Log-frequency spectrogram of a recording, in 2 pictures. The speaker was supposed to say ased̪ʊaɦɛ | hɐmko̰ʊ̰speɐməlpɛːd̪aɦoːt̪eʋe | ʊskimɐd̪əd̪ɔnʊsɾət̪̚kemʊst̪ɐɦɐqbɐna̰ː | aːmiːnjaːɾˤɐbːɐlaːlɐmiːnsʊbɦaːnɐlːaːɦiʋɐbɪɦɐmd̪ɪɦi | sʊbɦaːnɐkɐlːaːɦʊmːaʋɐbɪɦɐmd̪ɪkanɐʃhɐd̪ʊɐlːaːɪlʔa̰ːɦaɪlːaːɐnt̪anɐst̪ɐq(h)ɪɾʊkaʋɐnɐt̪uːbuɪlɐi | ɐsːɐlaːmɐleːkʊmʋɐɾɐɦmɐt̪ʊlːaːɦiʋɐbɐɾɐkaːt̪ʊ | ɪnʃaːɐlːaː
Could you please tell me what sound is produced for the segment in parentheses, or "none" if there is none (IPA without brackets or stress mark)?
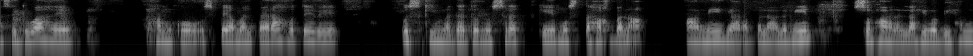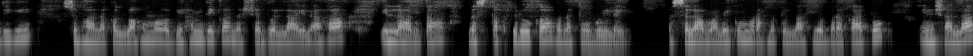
f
